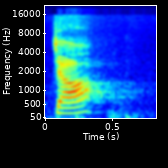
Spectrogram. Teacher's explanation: Again, palatal sounds are pronounced by touching the middle part of the tongue, touching the palate or the roof of the mouth. So cha, this is the aspirate sound. You have to add a puff of air.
